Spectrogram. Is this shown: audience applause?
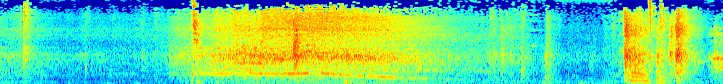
no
